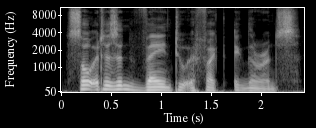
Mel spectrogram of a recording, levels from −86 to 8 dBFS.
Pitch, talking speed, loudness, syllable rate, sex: 110 Hz, 195 wpm, -18 LUFS, 5.2 syllables/s, male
